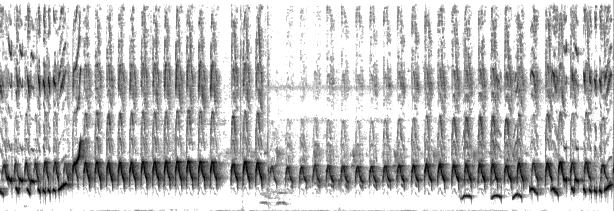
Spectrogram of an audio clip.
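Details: White-rumped shama giving a loud 'ngeplong' song: long fast series of repeated rising whistled notes around two to four kilohertz, about two per second, with a few lower whistled phrases near the end and faint low background noise.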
